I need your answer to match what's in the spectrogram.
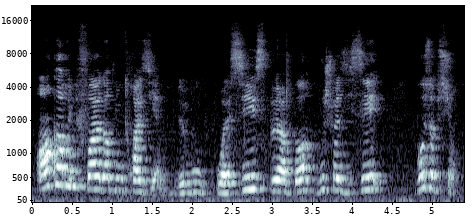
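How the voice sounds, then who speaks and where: A woman teaching a gentle gym class, calmly cueing breaths and movements while she demonstrates. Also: on the high side, normal speed, slight background noise. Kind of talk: guided exercise class. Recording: echoey room, voice from a distance.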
